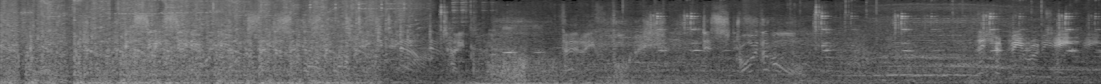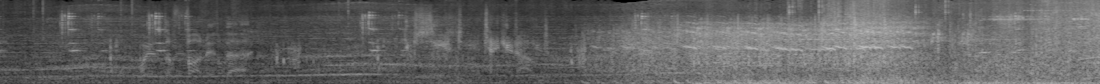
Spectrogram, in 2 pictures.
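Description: Spaceship engines roar and laser blasts fire in a game.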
